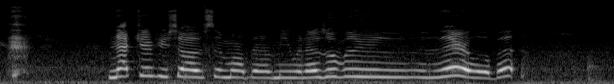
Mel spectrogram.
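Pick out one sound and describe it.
A young boy talks close by with animation.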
